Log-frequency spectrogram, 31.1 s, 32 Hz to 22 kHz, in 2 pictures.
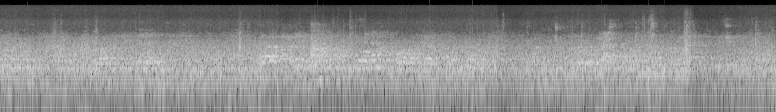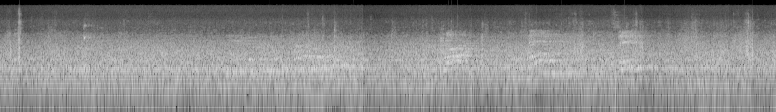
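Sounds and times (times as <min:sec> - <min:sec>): loud machinery running: 0:00.0 - 0:31.0
person speaking: 0:00.0 - 0:31.0.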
